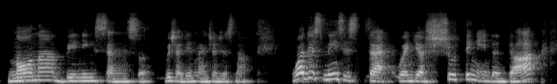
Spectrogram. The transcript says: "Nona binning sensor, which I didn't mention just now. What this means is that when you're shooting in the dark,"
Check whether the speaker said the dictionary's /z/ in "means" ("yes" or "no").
no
